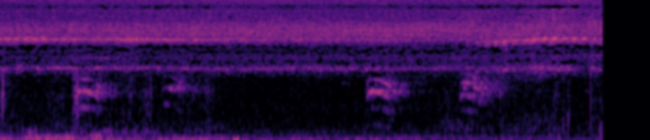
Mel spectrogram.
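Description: Outdoor ambience: a bird calls four short times over a steady high hiss, and the sound cuts off suddenly about six seconds in.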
